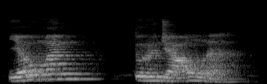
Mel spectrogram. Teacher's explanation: kita menyamarkan bunyi nun sukun atau tanwinnya ini pada huruf ta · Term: ikhfa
